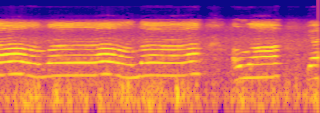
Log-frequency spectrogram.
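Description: A young boy singing, holding long notes that bend gently in pitch, with a short break about two and a half seconds in before the next note.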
